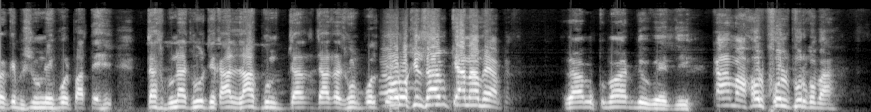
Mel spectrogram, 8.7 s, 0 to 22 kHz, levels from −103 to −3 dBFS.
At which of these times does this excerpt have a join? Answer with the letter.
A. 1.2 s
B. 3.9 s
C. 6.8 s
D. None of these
B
